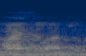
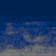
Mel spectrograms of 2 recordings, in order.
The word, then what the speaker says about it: Michelangelo: It's not Michelangelo, it's Michelangelo. But it doesn't matter.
